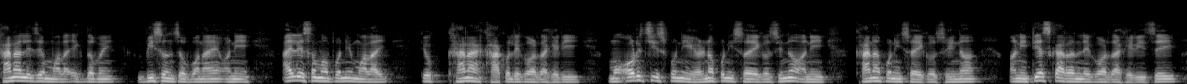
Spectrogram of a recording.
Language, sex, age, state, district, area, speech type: Nepali, male, 30-45, West Bengal, Kalimpong, rural, spontaneous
